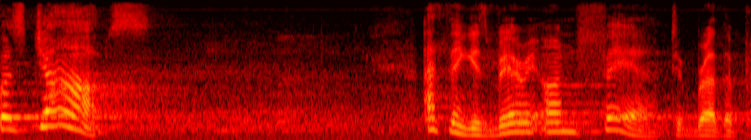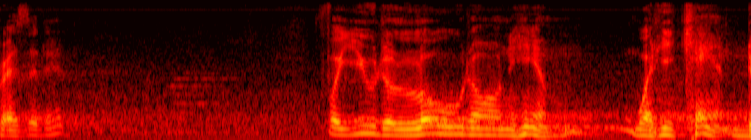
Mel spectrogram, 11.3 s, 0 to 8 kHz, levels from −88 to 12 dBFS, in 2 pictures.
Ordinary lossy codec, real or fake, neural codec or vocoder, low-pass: Opus, 64 kbps; real; none; 7.2 kHz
